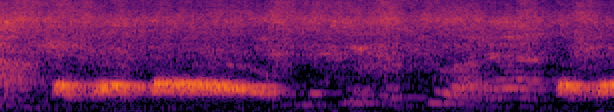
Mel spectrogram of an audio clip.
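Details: Northern Vietnamese spotted doves, a native pair kept in a bird garden, prized for their ringing 'còi vang' voice. A long, steady, throaty coo, followed by softer low notes and a fresh coo starting at the end.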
